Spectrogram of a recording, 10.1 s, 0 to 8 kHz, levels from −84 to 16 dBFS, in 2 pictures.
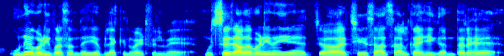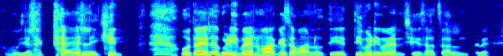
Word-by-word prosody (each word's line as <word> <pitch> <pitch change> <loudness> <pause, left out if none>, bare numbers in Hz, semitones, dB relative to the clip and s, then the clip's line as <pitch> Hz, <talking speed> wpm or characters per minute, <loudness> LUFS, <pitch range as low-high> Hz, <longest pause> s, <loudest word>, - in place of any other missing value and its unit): उन्हें 285 +10 -2
बड़ी 190 0 0
पसंद 135 -3 -5
है 140 - -3
ये 140 - -2
ब्लैक 115 -3 -8
एंड 120 - -14
व्हाइट 105 -1 -8
फ़िल्में। 95 -2 -15 0.2
मुझसे 130 +7 +1
ज़्यादा 160 0 +4
बड़ी 155 +2 -1
नहीं 160 -1 -5
है 165 0 -5
च 125 0 0
6-7 140 0 -4
साल 130 -1 -5
का 135 - -4
ही 140 +2 -5
अंतर 125 +3 -5
है, 130 +1 -4 0.2
मुझे 135 0 -7
लगता 125 - +2
है 160 +2 +1
लेकिन 165 +2 0 0.6
होता 150 +5 +7
है 190 - +11
ना - - +2
बड़ी 190 +5 +5
बहन 180 0 +6
माँ 165 -1 +7
के 175 +1 +1
समान 155 -2 0
होती 125 +4 -8
है, - - 0
इतनी 155 +5 -5
बड़ी 150 -1 +2
बहन 135 -1 0
6-7 130 -2 -6
साल 120 -1 -6
अंतर 120 0 -14
है। 120 - -10
140 Hz, 250 wpm, -25 LUFS, 125-165 Hz, 0.6 s, है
